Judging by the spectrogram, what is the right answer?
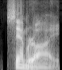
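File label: "samurai", American English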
